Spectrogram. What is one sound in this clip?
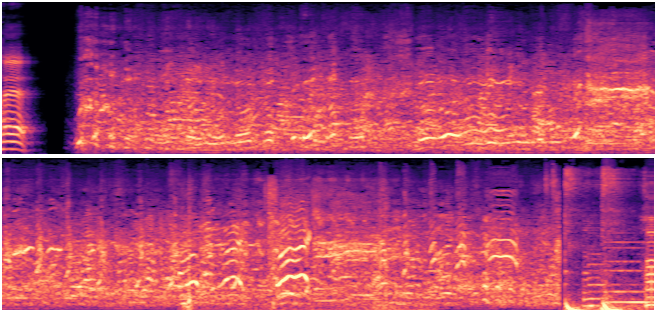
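A crowd of people chatters and cheers loudly nearby.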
